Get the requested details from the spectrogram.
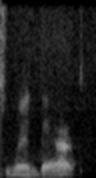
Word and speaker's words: Wendat: Sadly, the last group of natives in the state were forced from their homes, and that would be the Wyandot. They also call themselves Wendat and various other pronunciations.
